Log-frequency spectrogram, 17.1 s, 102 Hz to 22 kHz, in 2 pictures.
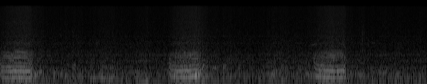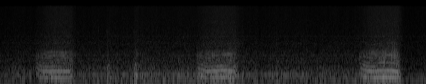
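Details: Pug-a-Poo dog snoring: rhythmic rattling snores about one every three seconds (roughly 18 a minute), with quiet breathing between them; ordinary snoring.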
